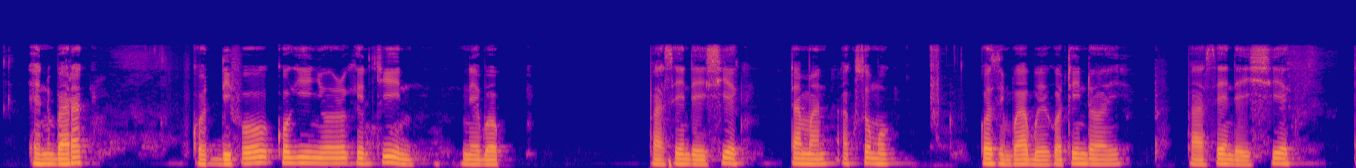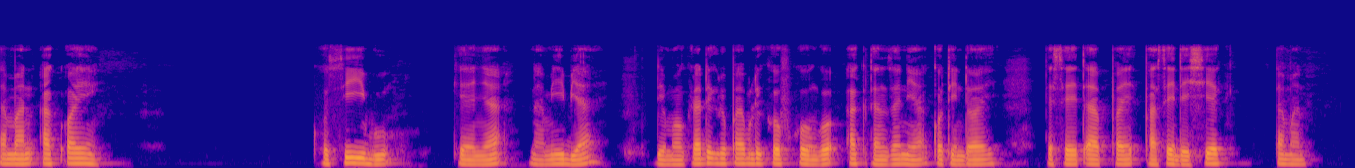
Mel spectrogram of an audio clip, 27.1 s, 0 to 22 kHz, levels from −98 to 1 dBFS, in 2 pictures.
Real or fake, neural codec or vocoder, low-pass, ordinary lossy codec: real; none; 7.2 kHz; none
